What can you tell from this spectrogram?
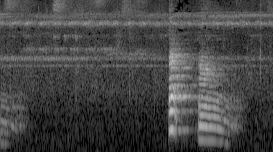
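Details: A tokay gecko (Gekko gecko) calls at night in a Thai rainforest, giving loud, explosive two-part croaking 'to-kay' calls with the second note dropping in pitch.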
